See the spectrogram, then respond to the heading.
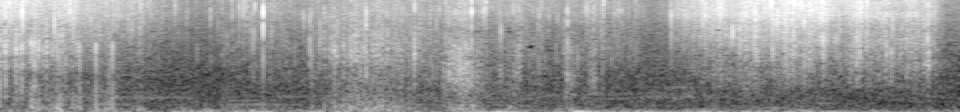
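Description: A yellow and pink smiley-face foam scrub sponge is squeezed in a fist and scratched with fingertips close to the mic. The result is a steady, dense crackling and crinkling rustle that is dominated by low, muffled rumble, with brief brighter scratchy bursts throughout.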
